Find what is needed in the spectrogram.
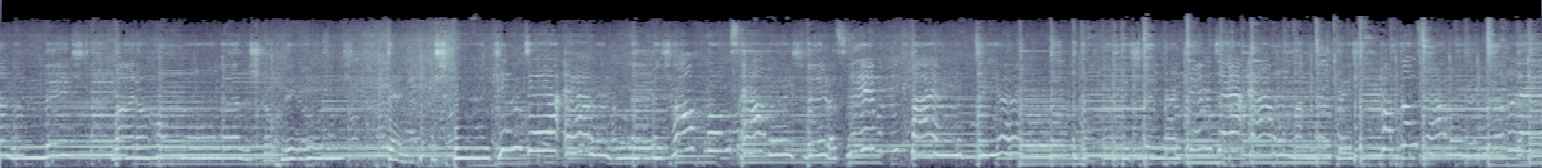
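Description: A woman singing a song while strumming an acoustic guitar.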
